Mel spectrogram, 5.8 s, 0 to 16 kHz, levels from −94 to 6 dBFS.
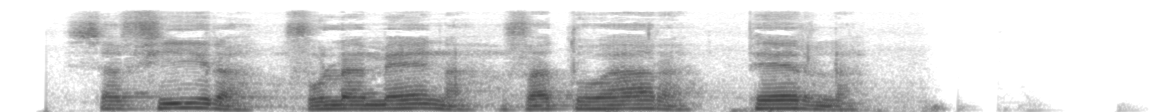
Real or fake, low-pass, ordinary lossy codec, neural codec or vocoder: real; 10.8 kHz; AAC, 64 kbps; none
